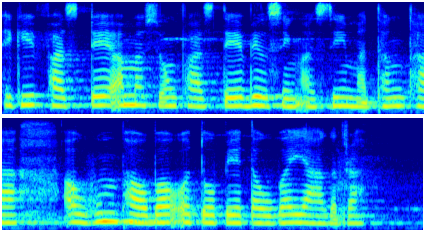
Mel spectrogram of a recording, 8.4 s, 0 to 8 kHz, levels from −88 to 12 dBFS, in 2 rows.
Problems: none marked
